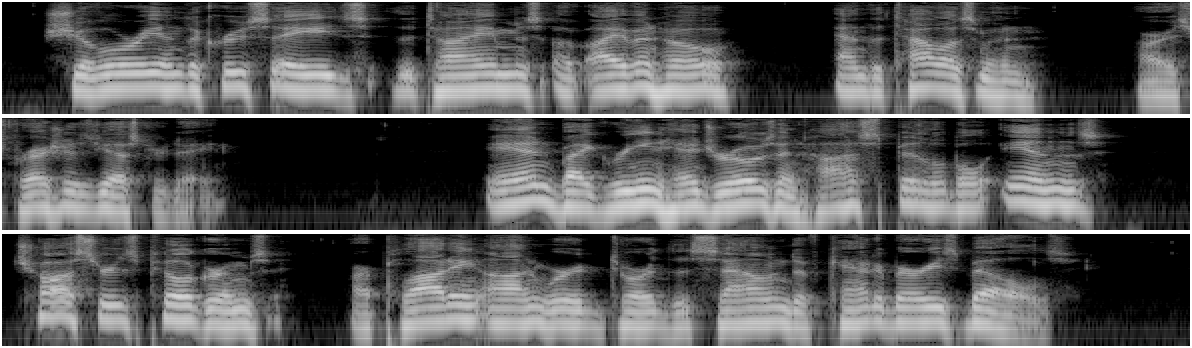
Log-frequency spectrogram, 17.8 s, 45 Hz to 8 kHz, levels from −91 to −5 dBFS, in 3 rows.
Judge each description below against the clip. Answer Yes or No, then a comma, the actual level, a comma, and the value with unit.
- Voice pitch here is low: Yes, low, 130 Hz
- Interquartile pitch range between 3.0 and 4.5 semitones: Yes, average, 3.3 semitones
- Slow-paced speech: Yes, slow, 115 wpm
